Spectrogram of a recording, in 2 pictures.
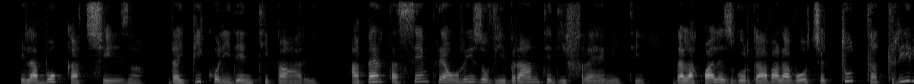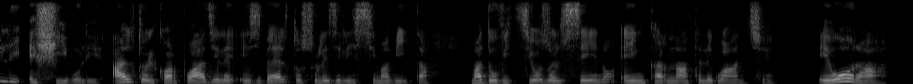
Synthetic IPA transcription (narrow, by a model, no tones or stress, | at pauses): elabokːaːt͡ʃːeːza | d̪ajpikːoliːd̪ɛnt̪ʰipaːɾi | apɛrt̪asɛmpɾeaunriːzovibɾant̪ed̪ifɾɛːmit̪ʰi | d̪alːakwaːlezɡorɡaːvalavot͡ʃet̪ut̪ːat̪ɾilːieʃiːvoliʔa̰lt̪oilkɔrpoaːd͡ʒileʔɛzvɛlt̪osulezilisːimaviːt̪a | mad̪ovit̪sːjoːzoilseːnoʔɛiŋkarnaːt̪eleɡwant͡ʃḛ | eoːɾa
